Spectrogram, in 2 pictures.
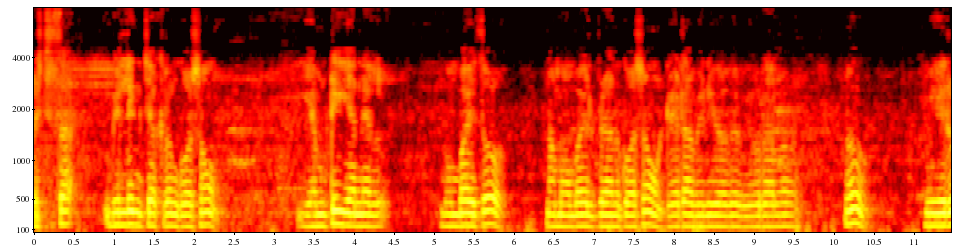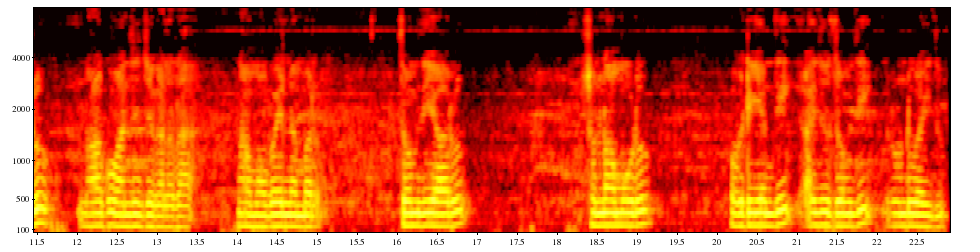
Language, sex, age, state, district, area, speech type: Telugu, male, 60+, Andhra Pradesh, N T Rama Rao, urban, read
